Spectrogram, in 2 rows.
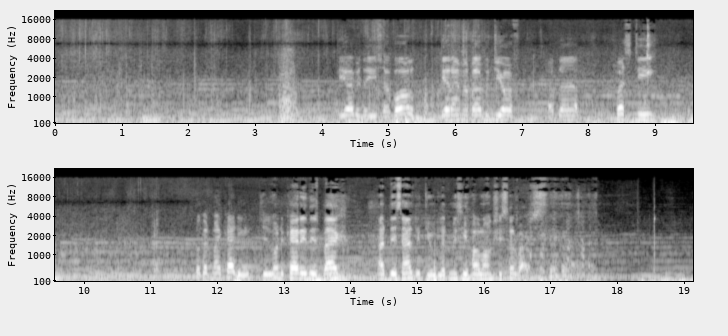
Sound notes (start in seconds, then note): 16.4 laughter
